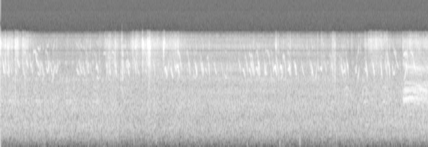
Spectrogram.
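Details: A hen leads her chicks out to search for food, and a flock of young chickens keeps up constant high-pitched peeping. The short, downward-slurred cheeps overlap irregularly over a hissing outdoor background, with a brief louder sound near the end.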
